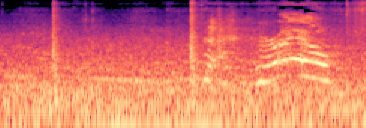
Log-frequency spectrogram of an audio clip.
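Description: Store background noise with a few light clicks, then a child's short high-pitched vocalization near the end that rises and falls in pitch.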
